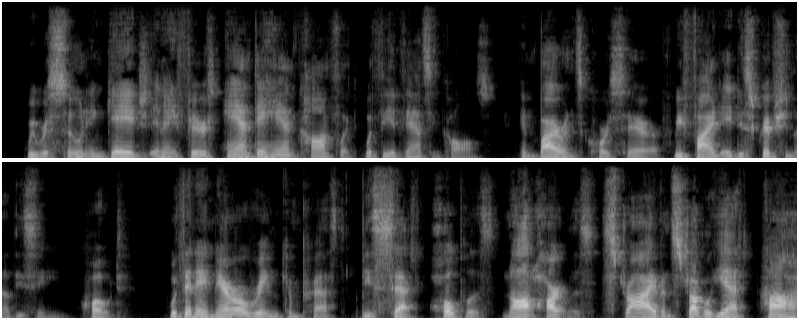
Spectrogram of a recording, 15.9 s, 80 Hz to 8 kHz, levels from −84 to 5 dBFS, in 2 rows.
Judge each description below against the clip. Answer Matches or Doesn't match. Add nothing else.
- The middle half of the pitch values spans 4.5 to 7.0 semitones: Matches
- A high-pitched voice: Doesn't match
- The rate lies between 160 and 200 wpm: Doesn't match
